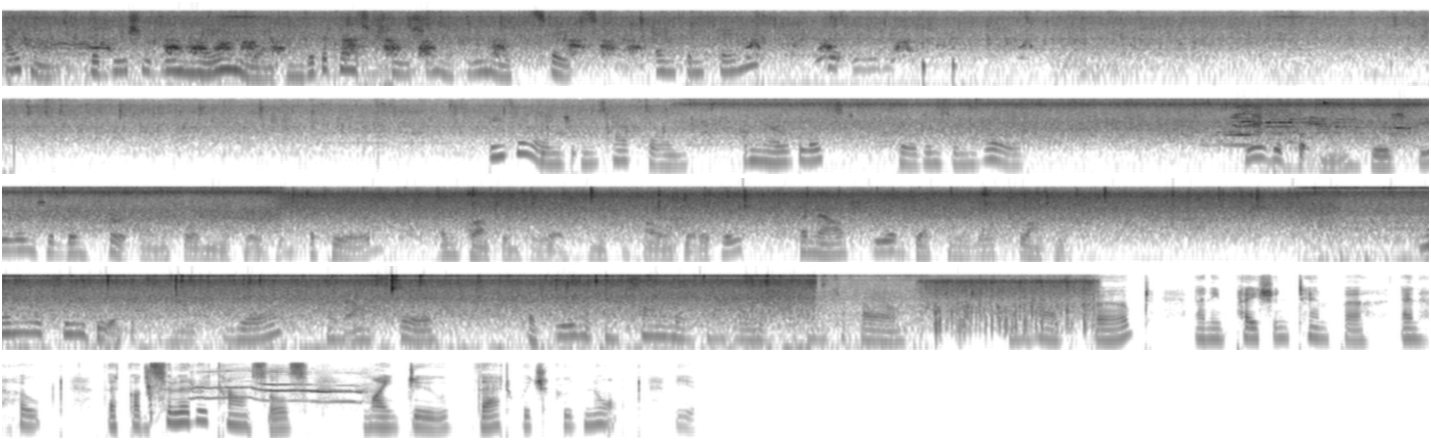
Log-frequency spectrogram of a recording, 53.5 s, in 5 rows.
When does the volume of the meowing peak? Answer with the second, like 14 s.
20 s.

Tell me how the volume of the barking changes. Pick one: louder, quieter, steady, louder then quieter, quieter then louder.
quieter.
